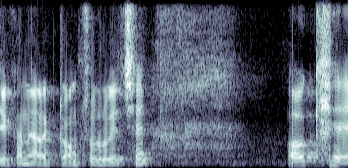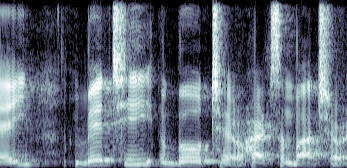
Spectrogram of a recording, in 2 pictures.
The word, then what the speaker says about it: Botter: Okay, Beti বোটার had some বাটার। এখানে বোটার, BOTTER, এটাকে বলবেন বোটা। রসাউন্ডটা সাইলেন্ট করেন নিয়ম অনুযায়ী।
